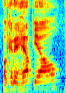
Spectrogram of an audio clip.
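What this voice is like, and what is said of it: Southern accent. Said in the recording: “with a Southern accent”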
